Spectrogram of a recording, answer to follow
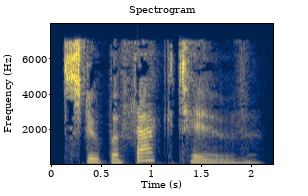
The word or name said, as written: stupefactive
